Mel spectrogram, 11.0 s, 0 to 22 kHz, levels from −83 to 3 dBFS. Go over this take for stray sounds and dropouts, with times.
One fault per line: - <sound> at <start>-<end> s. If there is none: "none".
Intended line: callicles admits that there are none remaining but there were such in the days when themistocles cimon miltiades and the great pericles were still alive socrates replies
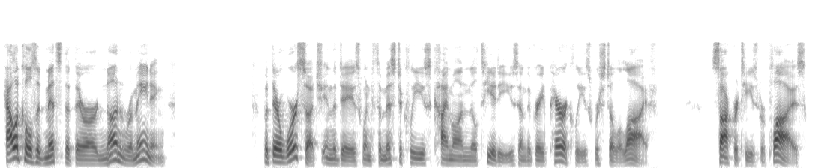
none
